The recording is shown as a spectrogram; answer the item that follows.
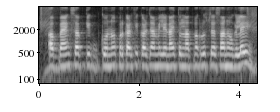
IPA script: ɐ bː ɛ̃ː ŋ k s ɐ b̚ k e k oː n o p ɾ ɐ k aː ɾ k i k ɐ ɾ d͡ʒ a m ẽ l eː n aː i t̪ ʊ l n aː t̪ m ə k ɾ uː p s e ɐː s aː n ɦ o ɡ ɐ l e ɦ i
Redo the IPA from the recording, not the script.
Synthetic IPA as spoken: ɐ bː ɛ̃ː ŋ k s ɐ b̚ k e k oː n o p ɾ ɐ k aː ɾ k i k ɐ ɾ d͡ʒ a m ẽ l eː n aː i t̪ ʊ l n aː t̪ m ə k ɾ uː p s e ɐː s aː n ɦ o ɡ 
